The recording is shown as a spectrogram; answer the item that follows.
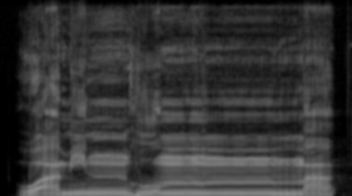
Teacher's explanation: bunyi mim pertama masukkan pada mim kedua, bibir rapat dengung dua harokat. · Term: idgham mimmi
